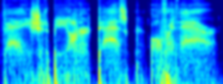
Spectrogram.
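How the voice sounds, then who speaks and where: A man voicing an anxious, bossy young woman in a fiction podcast, hushed and urgent, often whispering. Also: slow pace, no echo. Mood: hushed, insistent. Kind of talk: audio fiction character dialogue.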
